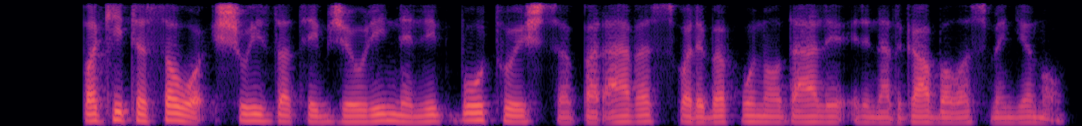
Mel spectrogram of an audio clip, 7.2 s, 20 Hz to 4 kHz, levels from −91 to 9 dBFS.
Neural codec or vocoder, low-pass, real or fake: codec, 16 kHz, 0.2 kbps, FocalCodec; 3.6 kHz; fake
